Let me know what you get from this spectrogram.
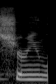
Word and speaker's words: Shereen: My website's Shireen Lani, L-A-N-I, S-H, well, my first name is S-H-E-R-E-E-N.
